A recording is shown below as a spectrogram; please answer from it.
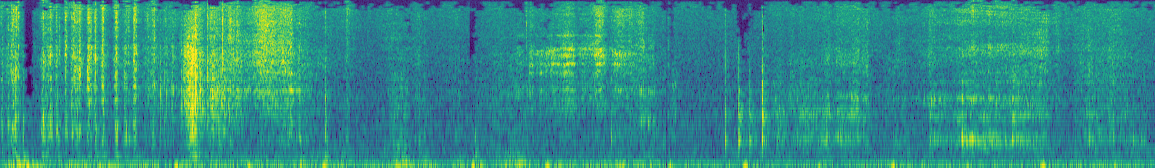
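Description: Fingernails tap and scratch the back cover and spine edge of a yellow softcover paperback book. Quiet, dry scratching runs throughout, broken by short, sharp taps at an uneven pace, all over a steady low hum.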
